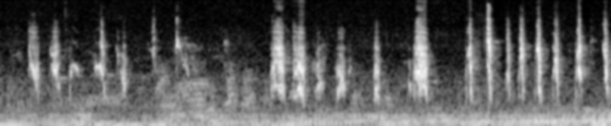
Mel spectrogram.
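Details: Young long-tailed shrike in full song, used as a training and lure recording for reluctant birds: sharp, high chipping notes in irregular bursts, quickening into a rapid run of clipped notes near the end, over a low hum.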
